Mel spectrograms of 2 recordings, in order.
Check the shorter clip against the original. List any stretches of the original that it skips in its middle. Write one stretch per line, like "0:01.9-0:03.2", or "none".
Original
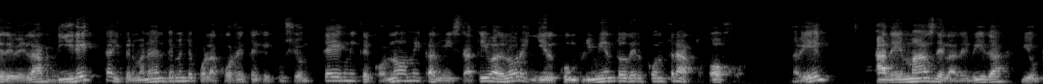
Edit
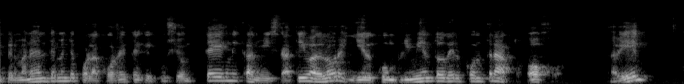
0:03.6-0:04.2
